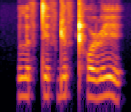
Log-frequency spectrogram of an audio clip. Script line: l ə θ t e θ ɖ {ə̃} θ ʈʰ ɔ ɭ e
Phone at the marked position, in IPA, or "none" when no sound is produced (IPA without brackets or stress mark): ə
